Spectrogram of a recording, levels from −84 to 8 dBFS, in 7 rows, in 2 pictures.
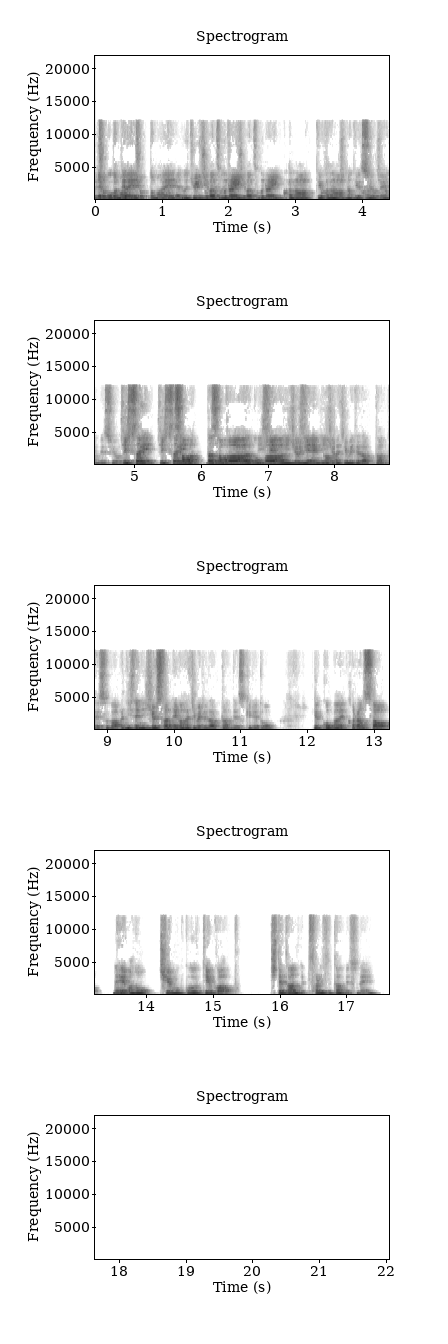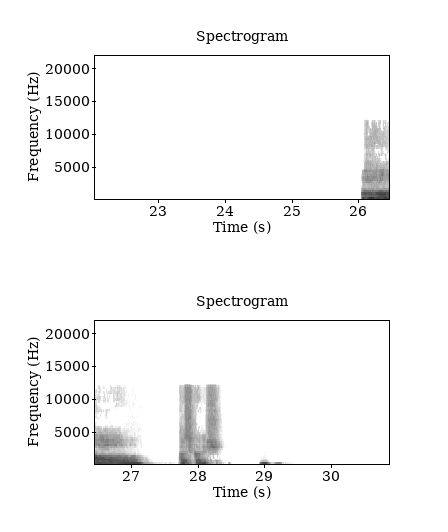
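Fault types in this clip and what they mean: Doubled audio track: A full-band copy of the speech trails the original by about half a second. It is roughly 5 dB quieter, with no echo decay. It runs from the start and stops abruptly at 8.0 s, likely from a slower second capture path.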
